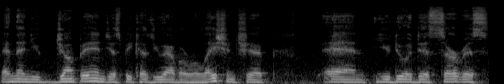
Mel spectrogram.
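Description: Somewhat breathy and dark, mellow in tone, the voice carries an American accent, ordinary pitch variation and a moderate pace. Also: man. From Ohio, US Midwest. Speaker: partnerships director, brand builder. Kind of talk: podcast interview. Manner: halting, many repetitions and fillers.

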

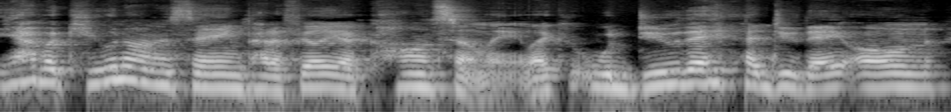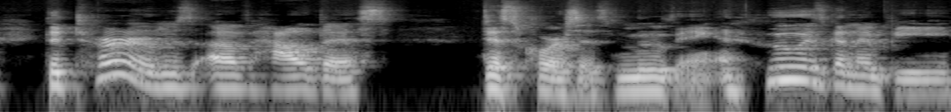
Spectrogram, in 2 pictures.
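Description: A woman with an American accent talks at a fairly slow pace in an ordinary speaking voice. Her pitch is fairly low, with ordinary pitch variation. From US Southwest.

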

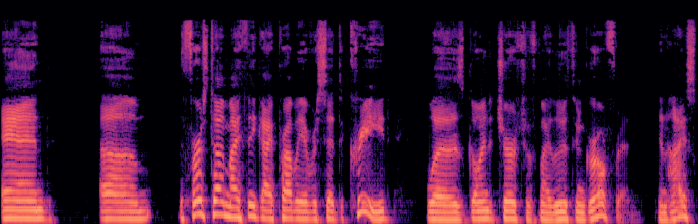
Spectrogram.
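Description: Recorded very cleanly with a silent background, a man speaks in a plain, everyday voice, fairly high in pitch with ordinary variation, at a moderate pace. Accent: American. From West Virginia, later Pennsylvania. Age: 50s. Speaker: pastor and professor. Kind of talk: casual theological discussion.

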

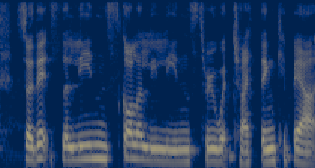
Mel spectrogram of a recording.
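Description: Fairly quick speech with a New Zealand accent and ordinary pitch variation, dry and close with no echo against a quiet background. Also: woman. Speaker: literature professor. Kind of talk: interview.

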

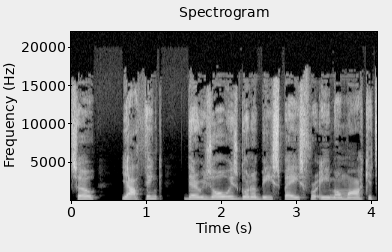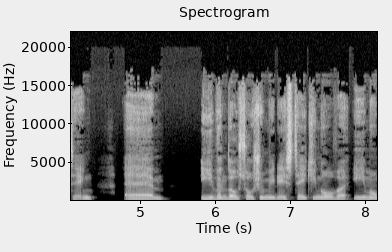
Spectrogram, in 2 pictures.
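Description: On a very clean recording with a silent background, a woman with a Greek accent speaks at medium pitch and moderate pace, her dark, mellow tone and fairly even intonation caught in a dry, close sound with no echo. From Greece. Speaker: restaurant tech co-founder. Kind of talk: podcast interview. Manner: hesitant, many fillers.

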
